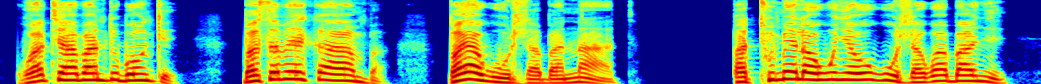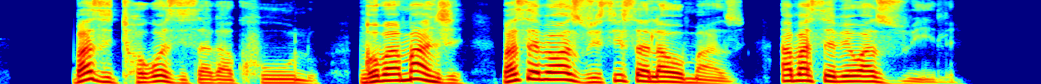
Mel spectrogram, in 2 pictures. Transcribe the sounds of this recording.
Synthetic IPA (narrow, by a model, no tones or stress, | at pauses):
ɣwatʰiaβantʼuβɔŋkʼɛ | βasɛβɛhambʱa | βajaɣuɮaβanaːtʰḁ | βatʰumɛlauɣuɲɛuɣuɮaɣwaβaɲɛ | βazitʰɔɣozisaɣakʰuːlu | ŋɔβamand͡ʒʱɛ | βasɛβɛwazwisisalawɔmazwɛ | aβasɛβɛwazwiːlɛ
